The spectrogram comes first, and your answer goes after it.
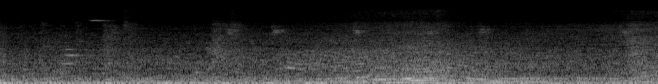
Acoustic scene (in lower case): residential area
